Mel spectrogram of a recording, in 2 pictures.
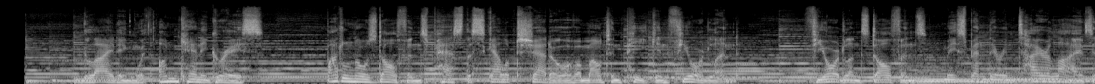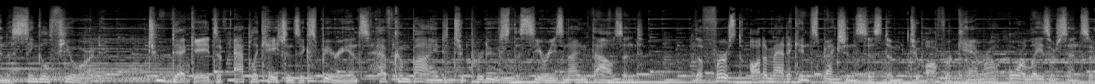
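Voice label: Narration, Voiceover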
